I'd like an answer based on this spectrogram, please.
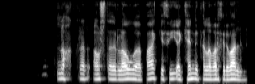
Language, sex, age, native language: Icelandic, male, 30-39, Icelandic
